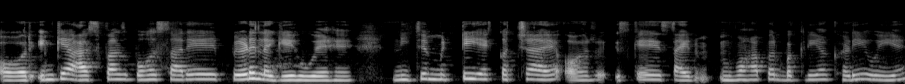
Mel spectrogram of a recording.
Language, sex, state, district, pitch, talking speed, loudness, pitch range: Hindi, female, Uttarakhand, Tehri Garhwal, 215 Hz, 150 wpm, -19 LUFS, 200-230 Hz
